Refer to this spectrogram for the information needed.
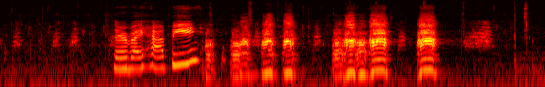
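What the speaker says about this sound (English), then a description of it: "They are getting way too excited with me in there and they won't stop quacking" Excited ducks waiting for their pool quack loudly in repeated bursts at close range, while someone speaks a short question over the calls.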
